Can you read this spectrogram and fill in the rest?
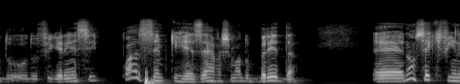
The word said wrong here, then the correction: Brida: É, é, é isso, é, eu falei errado. É, não é Breda, é Brida, isso.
